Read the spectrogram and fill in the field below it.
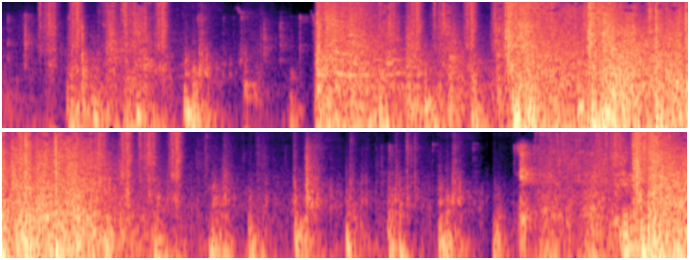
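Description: Rapid, dense gunfire from a shooter video game rattles through nearly the whole stretch in loud overlapping bursts, with a short lull before a fresh volley and no talking over it.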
